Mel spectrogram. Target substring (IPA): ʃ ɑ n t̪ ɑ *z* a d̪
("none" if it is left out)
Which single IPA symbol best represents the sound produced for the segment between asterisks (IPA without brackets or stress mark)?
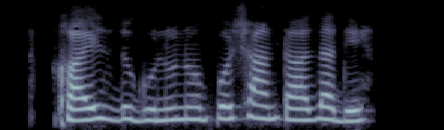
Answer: z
